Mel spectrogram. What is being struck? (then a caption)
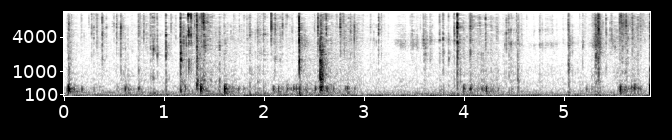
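Soap bar cut with a blade. A metal utility blade shaves chunks and powder off a solid white bar of soap held in the palm. Dry, bright scraping and crisp cutting crackles come in quick bursts with sharp, short-lived snaps over a faint steady low hum.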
